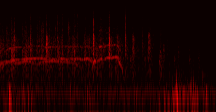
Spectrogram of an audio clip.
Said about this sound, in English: So if you'll give Jesus the best hand clap you've given him all week long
